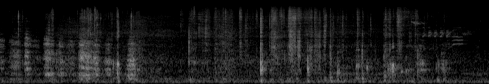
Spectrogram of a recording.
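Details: A three-year-old Belgian Malinois, playing with a ball, pants in quick, breathy bursts, with sharp clicks and knocks around it.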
